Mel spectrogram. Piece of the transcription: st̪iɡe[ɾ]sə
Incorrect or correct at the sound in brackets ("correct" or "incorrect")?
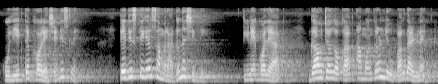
correct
